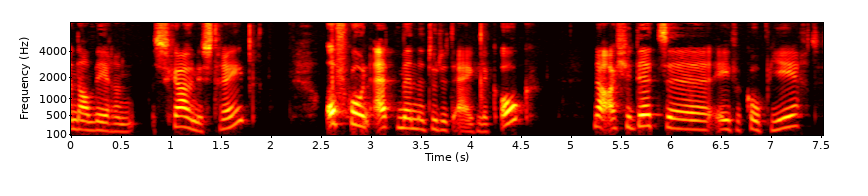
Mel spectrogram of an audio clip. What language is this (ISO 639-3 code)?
nld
